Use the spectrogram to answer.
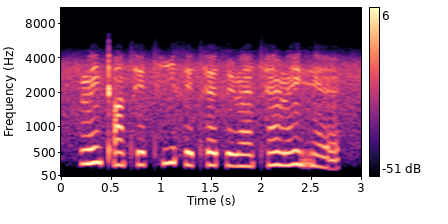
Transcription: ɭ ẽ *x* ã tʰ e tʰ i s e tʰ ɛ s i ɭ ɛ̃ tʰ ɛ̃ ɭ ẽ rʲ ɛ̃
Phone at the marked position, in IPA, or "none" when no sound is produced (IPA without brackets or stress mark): kʼ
